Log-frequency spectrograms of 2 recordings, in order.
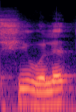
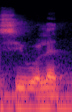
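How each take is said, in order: First: The word begins with an sh sound. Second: The word begins with an s sound. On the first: This is the original form of the word. The speaker calls it right. "la original es Shibolet" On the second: This is a dialect form that changed the original. The speaker calls it wrong. "la pronunciaban como si fuera con Samej"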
